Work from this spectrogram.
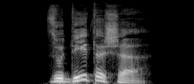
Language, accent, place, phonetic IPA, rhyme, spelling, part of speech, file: German, Germany, Berlin, [zuˈdeːtɪʃɐ], -eːtɪʃɐ, sudetischer, adjective, De-sudetischer.ogg
- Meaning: inflection of sudetisch: 1. strong/mixed nominative masculine singular 2. strong genitive/dative feminine singular 3. strong genitive plural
